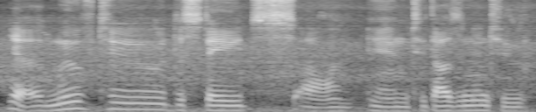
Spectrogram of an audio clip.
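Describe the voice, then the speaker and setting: A young man from Ethiopia speaks in a measured, thoughtful way, often pausing with an um. He sounds like a chef explaining his cooking outdoors. Traffic noise runs clearly underneath. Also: mid-range voice. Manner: thoughtful, measured, with frequent ums. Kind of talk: casual interview chat outdoors.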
